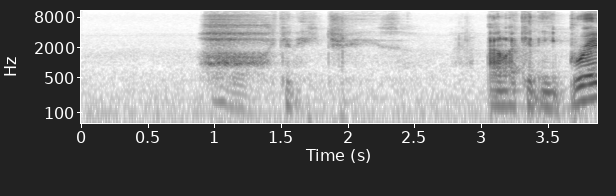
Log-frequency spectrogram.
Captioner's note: exhales ecstatically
